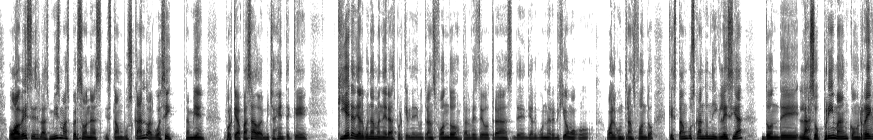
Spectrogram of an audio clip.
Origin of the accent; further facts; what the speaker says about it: Peru; Hay una iglesia que es del país de donde yo soy. No sé exactamente cuál es el nombre, pero todos los conocemos en Perú como los israelitas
